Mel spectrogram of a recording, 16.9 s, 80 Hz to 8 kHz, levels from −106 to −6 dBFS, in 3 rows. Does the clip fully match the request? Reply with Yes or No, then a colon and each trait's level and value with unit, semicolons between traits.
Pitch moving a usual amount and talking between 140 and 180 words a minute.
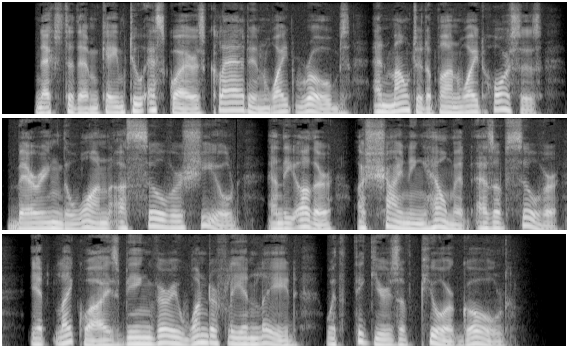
Yes: average, 5.0 semitones; average, 145 wpm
